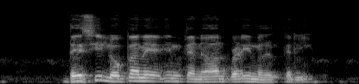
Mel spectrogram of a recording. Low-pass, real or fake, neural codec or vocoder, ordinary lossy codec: 10.8 kHz; fake; codec, 24 kHz, 1 kbps, SNAC; AAC, 48 kbps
